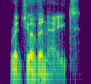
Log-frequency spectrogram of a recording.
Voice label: "rejuvenate", British

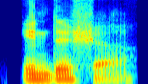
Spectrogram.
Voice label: "indicia", American

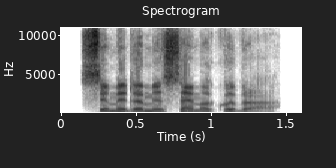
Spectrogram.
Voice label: "semidemisemiquaver", British

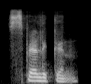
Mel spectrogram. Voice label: "spellican", Indian

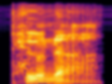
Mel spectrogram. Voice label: "puna", American

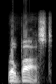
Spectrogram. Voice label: "robust", American

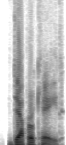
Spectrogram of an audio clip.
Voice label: "deprecate", American

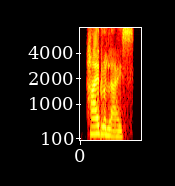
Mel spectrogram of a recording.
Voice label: "hydrolyse", Indian

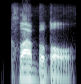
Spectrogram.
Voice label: "clubbable", American

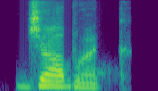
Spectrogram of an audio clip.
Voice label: "jobwork", Indian

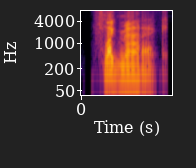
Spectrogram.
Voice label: "phlegmatic", American

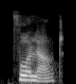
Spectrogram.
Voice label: "fallout", Indian

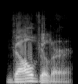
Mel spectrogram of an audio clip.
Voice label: "valvular", American

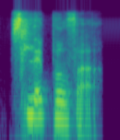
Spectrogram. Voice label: "slipover", Indian

